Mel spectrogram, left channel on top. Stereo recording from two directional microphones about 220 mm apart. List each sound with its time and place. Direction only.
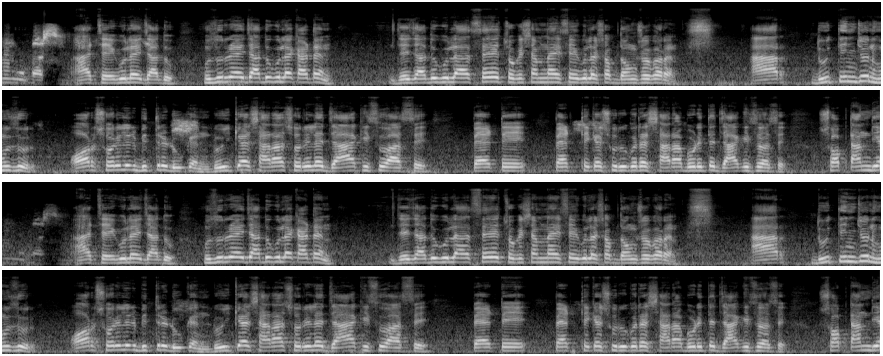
0.0 s a woman's voice: 40° left (ahead or behind)
0.7 s a man's voice: 5° right (ahead or behind)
